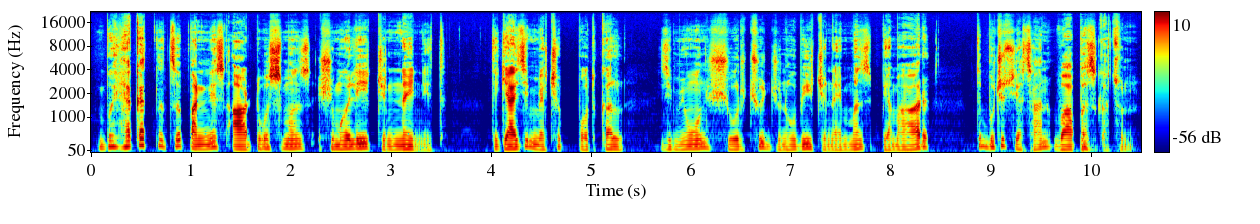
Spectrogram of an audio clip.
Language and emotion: Kashmiri, sad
